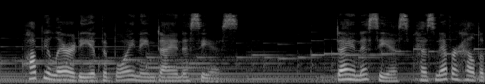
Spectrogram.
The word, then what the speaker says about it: Dionysius: Popularity of the boy named Dionysius.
